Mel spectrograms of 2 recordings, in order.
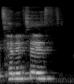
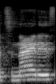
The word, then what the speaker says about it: tinnitus: hearing losses disability and tinnitus or tinnitus some people pronounce it differently we're gonna talk about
